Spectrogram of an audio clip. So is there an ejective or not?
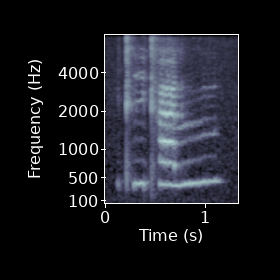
yes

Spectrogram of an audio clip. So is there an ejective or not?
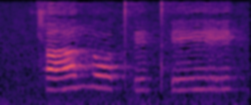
yes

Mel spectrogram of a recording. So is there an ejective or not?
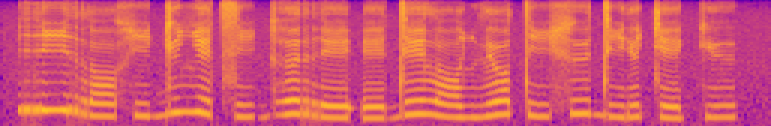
no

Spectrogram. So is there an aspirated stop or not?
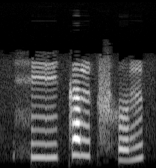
yes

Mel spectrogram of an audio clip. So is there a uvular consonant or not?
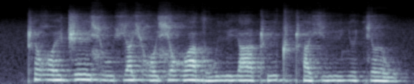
yes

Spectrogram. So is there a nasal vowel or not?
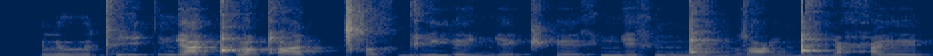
no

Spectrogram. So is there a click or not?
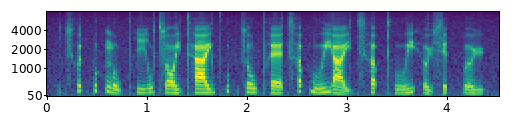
no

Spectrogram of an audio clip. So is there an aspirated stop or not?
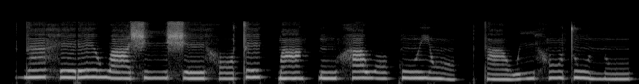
no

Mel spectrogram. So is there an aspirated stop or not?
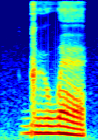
no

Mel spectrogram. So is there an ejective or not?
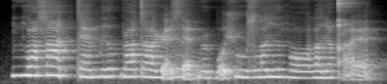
yes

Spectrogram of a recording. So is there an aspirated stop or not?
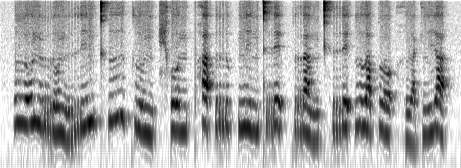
yes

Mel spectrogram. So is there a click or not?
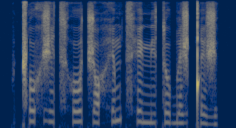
yes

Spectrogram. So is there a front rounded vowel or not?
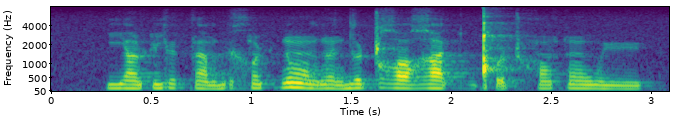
yes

